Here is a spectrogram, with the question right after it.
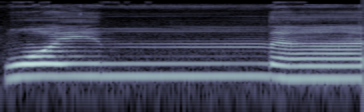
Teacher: اِنَّا میں نون مشدد غنہ ہوگا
